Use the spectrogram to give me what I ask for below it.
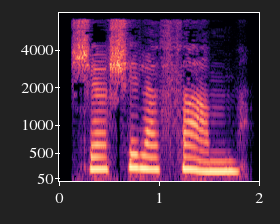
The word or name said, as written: cherchez la femme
